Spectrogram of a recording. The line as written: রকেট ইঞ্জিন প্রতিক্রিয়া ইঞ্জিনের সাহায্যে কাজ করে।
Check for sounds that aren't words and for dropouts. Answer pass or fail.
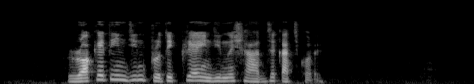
pass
